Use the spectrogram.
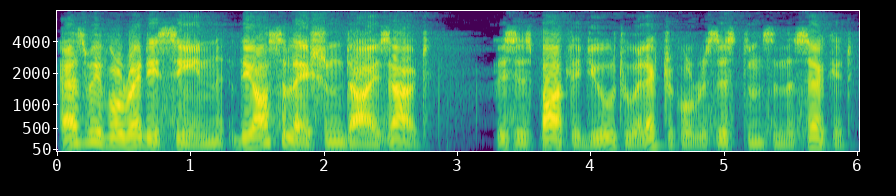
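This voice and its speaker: A man narrating a scripted educational film in a measured, deliberate, didactic manner, on an old 16mm film soundtrack. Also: lowish voice, big pitch swings, no echo, lo-fi sound.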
